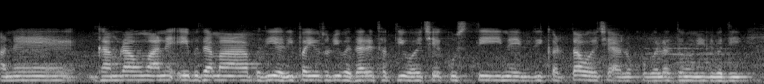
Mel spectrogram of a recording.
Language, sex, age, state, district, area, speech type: Gujarati, female, 45-60, Gujarat, Surat, rural, spontaneous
